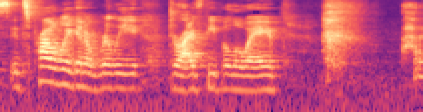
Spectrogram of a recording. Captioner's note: none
